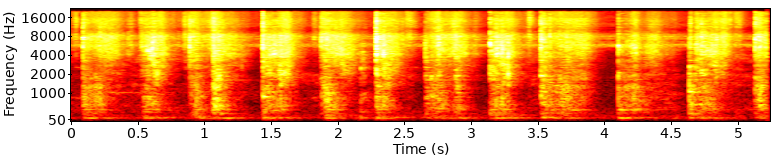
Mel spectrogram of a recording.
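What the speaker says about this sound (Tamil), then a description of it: "இப்போ இந்த மாதிரி நம்ம கிளறி கொடுக்கணும்." A melting sugar mixture for coffee chocolate is stirred in a pan, with about eight rhythmic scraping strokes of a utensil against the metal, each followed by a brief pause, close and alone.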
